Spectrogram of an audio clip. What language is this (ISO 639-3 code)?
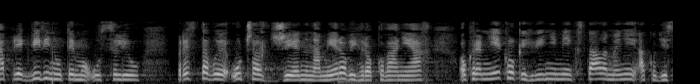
slk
